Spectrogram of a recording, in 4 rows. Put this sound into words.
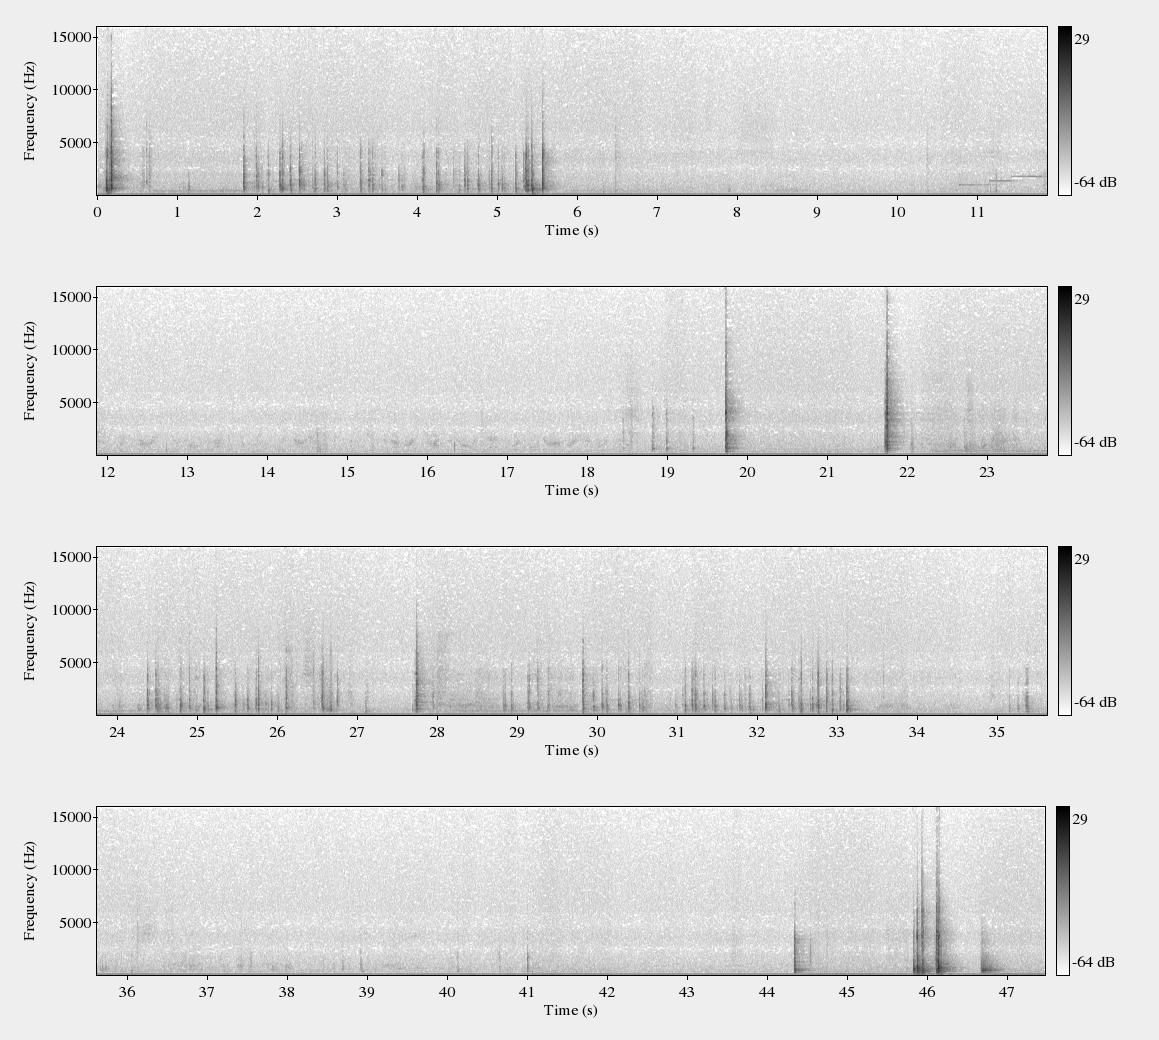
Land line: Lift earpiece off receiver, dial the wrong phone number. If you listen closely you can hear the earpiece broadcast the 3 tone error message. Hang up, dial the right phone number, after the call ends, receiver clicks because the other person finished the call. At the end, place the earpiece back on the receiver.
